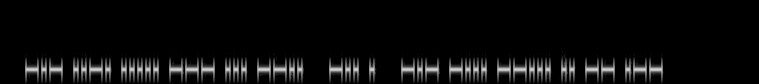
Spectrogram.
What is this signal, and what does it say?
Morse code, heard as a keyed tone, about 32 wpm, 700 Hz. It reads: KF5OSZ DE KB7IMW
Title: USA Callsign DE Callsign 30wpm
